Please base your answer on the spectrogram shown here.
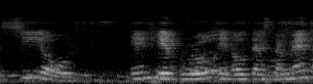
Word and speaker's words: Sheol: Sheol. Yun ang pronunciation niya, Sheol.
